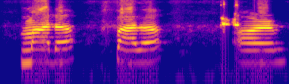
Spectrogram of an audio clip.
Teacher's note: In UK pronunciation, R sound is not pronounced unless it is followed by a vowel sound.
